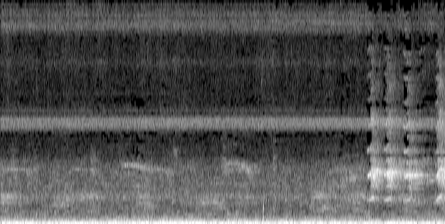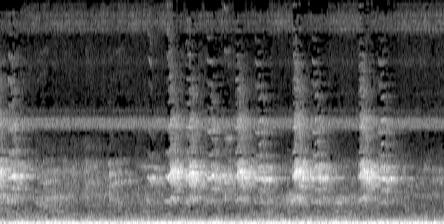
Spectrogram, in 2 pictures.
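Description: A female Copper-throated Sunbird gives short, high, sharp chips in loose bursts over a steady low rumble, with a thin constant high whine behind.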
